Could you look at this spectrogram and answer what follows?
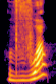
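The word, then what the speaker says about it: voix: vot as well here same pronunciation as the word before because the final x is silent so both word VA v o i e and VA v i x are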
